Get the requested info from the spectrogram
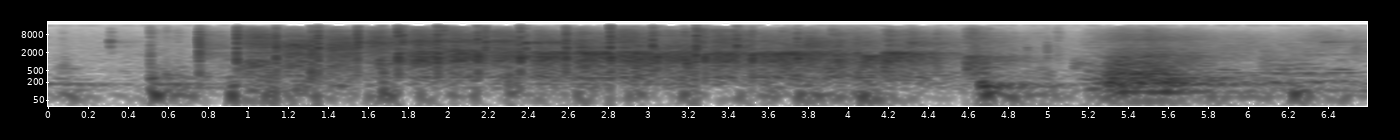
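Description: A small audience applauding: a dense run of many hands clapping that starts about a second in, lasts about four seconds and dies away.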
